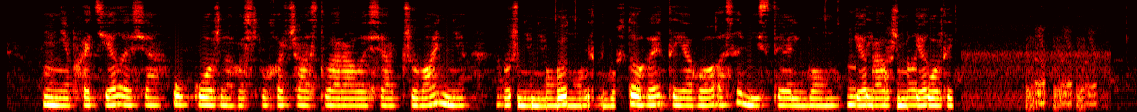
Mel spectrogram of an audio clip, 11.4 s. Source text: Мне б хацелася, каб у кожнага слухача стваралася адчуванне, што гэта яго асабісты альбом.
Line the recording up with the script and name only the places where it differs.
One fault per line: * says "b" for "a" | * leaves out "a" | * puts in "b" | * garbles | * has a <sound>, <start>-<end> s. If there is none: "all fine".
* leaves out "каб"
* garbles
* garbles
* has a laugh, 10.3-11.0 s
